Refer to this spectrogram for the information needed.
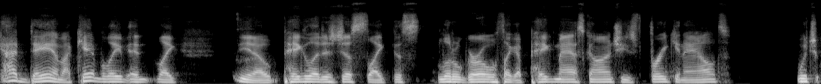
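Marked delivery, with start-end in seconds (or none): none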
